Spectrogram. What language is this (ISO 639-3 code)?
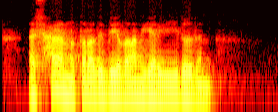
kab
